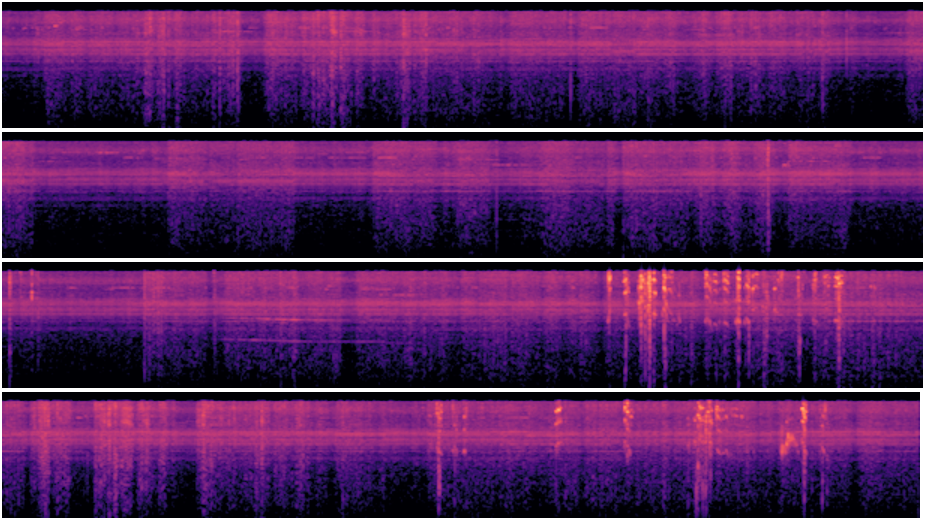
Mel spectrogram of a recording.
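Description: A stone grinds against a wet wheel.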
